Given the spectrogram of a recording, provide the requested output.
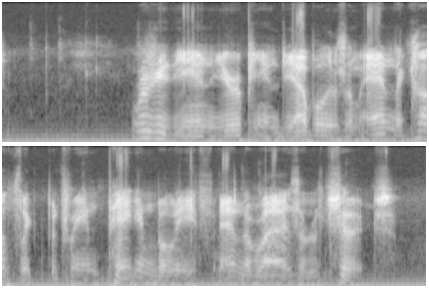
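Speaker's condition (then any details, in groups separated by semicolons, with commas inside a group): Cerebral palsy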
